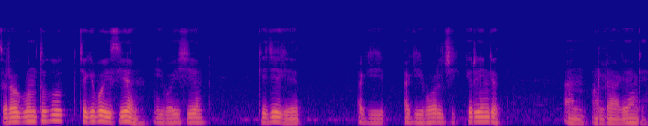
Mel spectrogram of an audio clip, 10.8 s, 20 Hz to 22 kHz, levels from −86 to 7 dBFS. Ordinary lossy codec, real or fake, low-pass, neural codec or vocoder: none; real; 9.9 kHz; none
